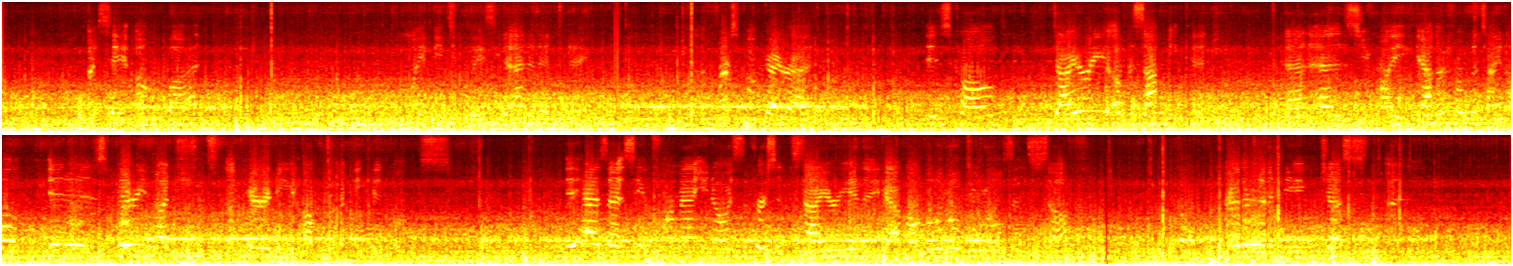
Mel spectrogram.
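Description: Loud, steady low rumble of road and engine noise inside a moving car's cabin, with a voice talking over it through most of the stretch.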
